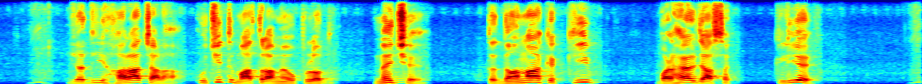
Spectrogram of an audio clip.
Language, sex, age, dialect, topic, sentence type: Maithili, male, 51-55, Bajjika, agriculture, question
